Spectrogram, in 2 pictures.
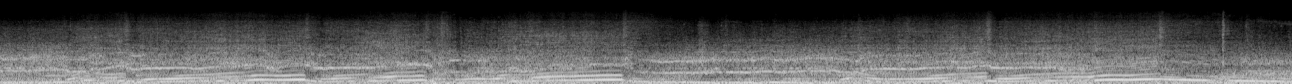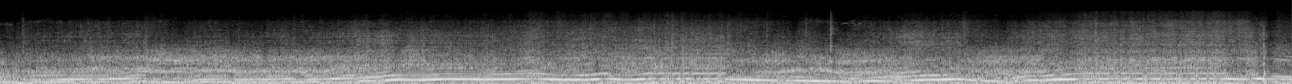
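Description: Mazda Miata drift car heard from inside the cabin: the engine revs up and down over and over, holding high revs through long slides, with tyres squealing and skidding underneath.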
